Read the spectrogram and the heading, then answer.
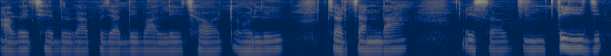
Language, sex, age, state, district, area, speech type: Maithili, female, 45-60, Bihar, Purnia, urban, spontaneous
